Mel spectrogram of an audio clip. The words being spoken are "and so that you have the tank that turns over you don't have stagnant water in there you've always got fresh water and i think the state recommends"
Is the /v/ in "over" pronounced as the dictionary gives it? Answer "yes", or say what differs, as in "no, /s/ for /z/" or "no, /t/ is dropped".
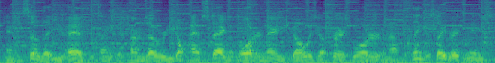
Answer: yes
